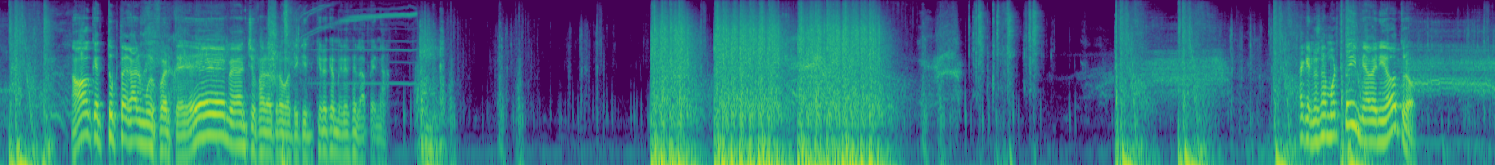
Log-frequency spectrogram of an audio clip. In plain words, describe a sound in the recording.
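A zombie growls and moans.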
